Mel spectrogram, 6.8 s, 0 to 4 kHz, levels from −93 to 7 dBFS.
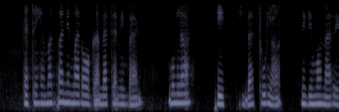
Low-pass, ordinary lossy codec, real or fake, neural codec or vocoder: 3.6 kHz; none; fake; codec, 16 kHz, 1 kbps, FunCodec, trained on LibriTTS, 50 frames a second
